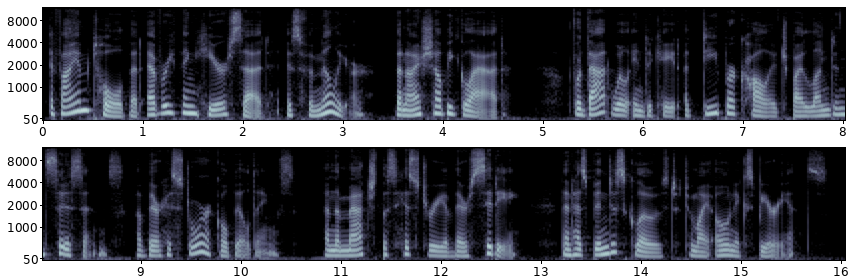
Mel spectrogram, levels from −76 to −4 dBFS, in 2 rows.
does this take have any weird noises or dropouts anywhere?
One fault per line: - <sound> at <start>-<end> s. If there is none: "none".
- dropout at 11.4-11.4 s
